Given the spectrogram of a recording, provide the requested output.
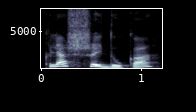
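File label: "клящӧй дука", Komi, female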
